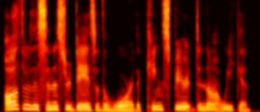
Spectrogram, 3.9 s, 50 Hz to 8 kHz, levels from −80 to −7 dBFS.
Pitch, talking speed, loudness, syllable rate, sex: 220 Hz, 215 wpm, -19 LUFS, 5.0 syllables/s, female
